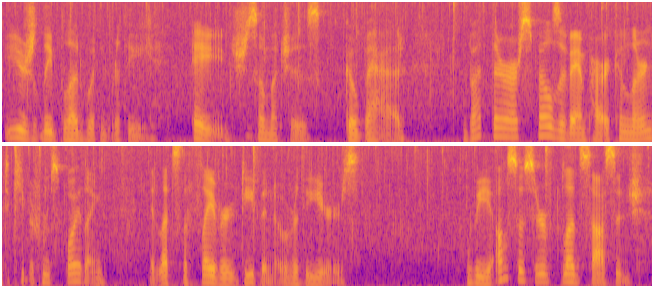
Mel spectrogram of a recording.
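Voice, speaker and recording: A man playing a friendly, patient vampire innkeeper in a roleplay audio drama, giving gentle, folksy, reassuring advice straight to the listener. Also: medium pitch, a little slow, vocal fry, a little hiss or hum, low-quality recording. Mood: hospitable, chatty. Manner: gentle, folksy, politely advising.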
